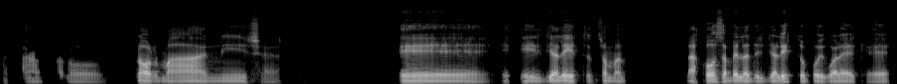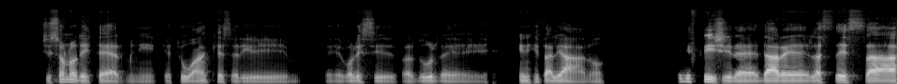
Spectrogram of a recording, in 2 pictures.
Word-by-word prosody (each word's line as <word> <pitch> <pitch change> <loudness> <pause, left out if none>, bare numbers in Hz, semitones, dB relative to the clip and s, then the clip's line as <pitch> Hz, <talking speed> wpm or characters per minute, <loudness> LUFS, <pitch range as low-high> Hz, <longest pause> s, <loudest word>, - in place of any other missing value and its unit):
ma - - -28
tanta 70 -1 -16
pro 70 0 -14 0.6
Normanni 75 -2 -1 0.2
cer 65 -2 -13 1.2
Ehm, 75 -5 -1
e - - -17
e 85 - -6
il 75 -1 -5
dialetto, 85 +1 +1
insomma 75 -3 -6 0.6
la - - -3
cosa 100 +1 +1
bella 90 -2 +2
del 75 -1 -7
dialetto - - -1
poi - - -2
qual 75 0 -1
è? 75 -1 -1
Che 70 +2 -9 0.4
ci - - -10
sono 110 -1 +2
dei 85 -2 -1
termini 70 +1 -2
che - - -13
tu - - -3
anche - - -1
se 75 - -8
li, 70 -2 -5
mhmm, 65 0 -21 0.2
ehm, 75 0 -12
volessi 80 -4 -4
tradurre 70 -2 -5 0.3
in 90 -2 -1
italiano 75 -8 0 0.7
è - - -10
difficile 85 - +3
dare 90 -1 +7
la 90 +1 +3
stessa 95 -2 +6
75 Hz, 135 wpm, -23 LUFS, 70-90 Hz, 1.2 s, dare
